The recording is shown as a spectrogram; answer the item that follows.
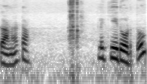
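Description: Smartphone camera shutter sound: one short, crisp click about a second in as the document photo is captured, between bits of speech.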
